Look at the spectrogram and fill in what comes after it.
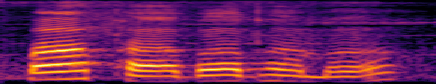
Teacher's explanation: प, फ, ब, भ, म जो है वह होठों से यानी कि ओष्ठ से बोला जाता है।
